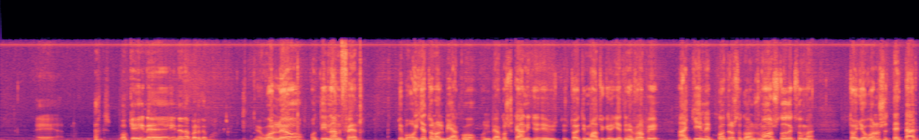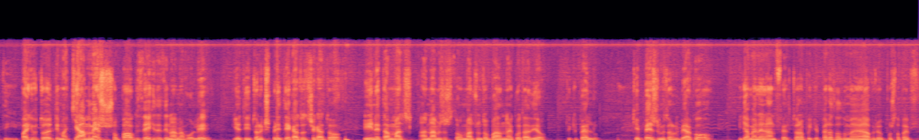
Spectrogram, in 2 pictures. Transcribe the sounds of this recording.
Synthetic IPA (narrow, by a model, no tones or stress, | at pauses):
e | d̪̥ɐksi̥ocejineineenɐbeɾðemɐ | e̞ɣo̞le̞o̞ot̪iineɐnfe̞ɾ | t̪ipooçiʝɐt̪o̞nolimbiɐko̞ːlimbiɐko̞skɐnicet̪o̞et̪imɐt̪uʝɐt̪ine̞vɾo̞pi | ɐɲceineko̞nd̪ɾɐst̪o̞ŋɡɐnonizmo̞ɐsut̪oðe̞xtθume̞̰ | t̪o̞ʝe̞ɣo̞nos̬o̞t̪i̥t̪e̞t̪ɐɾt̪iːpɐɾçɐfot̪oet̪imɐce̞ɐme̞so̞so̞pɐokðe̞çe̞t̪et̪inɐnɐvo̞li | ʝɐt̪it̪o̞neksi̥peɾet̪ie̞kɐt̪o̞t̪i̥se̞kɐt̪o̞ | ine̞t̪ɐmɐt͡sɐ̰nɐme̞sɐst̪o̞mɐt͡smet̪obɐnθnɐiko̞t̪ɐðio̞ | t̪ucipe̞lṵ | ce̞pe̞zizme̞t̪onolimbiɐko̞ | ʝɐme̞nɐineɐnfeɾt̪o̞ɾɐpuice̞pe̞ɾɐθɐðume̞ɐvɾio̞posθɐpɐipsu̥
